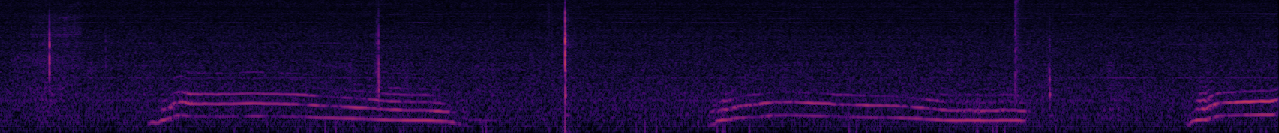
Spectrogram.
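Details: Two cats hollering at each other in a fight: three long, drawn-out yowls, each rising sharply then holding a wavering, slowly falling tone for two to three seconds, with quiet pauses and a few sharp clicks between.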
